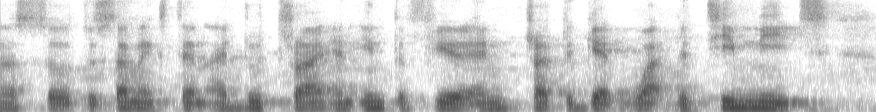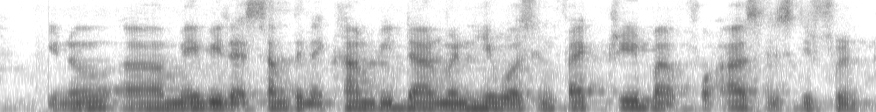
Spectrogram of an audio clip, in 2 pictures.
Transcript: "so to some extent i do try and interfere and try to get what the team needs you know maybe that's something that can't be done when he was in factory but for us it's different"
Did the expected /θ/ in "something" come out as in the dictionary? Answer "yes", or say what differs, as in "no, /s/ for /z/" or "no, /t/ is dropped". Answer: no, /t/ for /θ/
